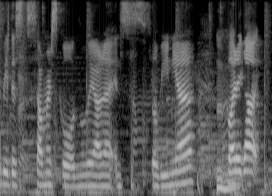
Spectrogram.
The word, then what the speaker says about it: Ljubljana: little tidbit too is doing summer school in Ljubljana? Yeah, is that I pronounced it right? Well, yeah, Ljubljana. So Ljubljana.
